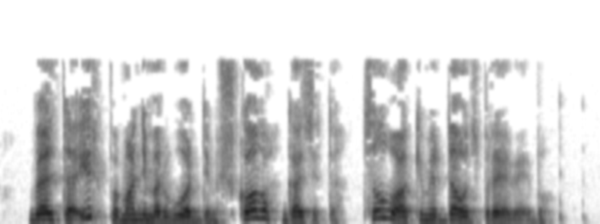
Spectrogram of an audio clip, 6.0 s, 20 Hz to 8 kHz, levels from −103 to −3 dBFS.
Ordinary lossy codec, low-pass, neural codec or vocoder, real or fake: MP3, 24 kbps; 7.2 kHz; none; real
